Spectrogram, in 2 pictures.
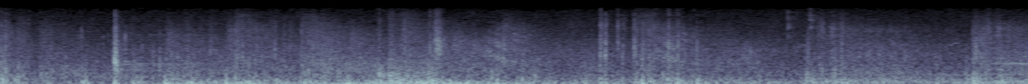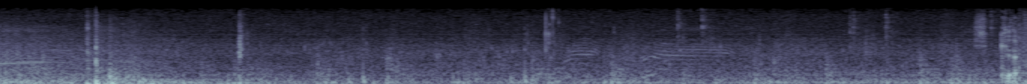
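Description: Scattered artillery and musket fire from the Civil War strategy game Ultimate General: Gettysburg, with repeated sharp cracks and booms over a low rumbling battle bed, at moderate distance and fairly steady loudness.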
